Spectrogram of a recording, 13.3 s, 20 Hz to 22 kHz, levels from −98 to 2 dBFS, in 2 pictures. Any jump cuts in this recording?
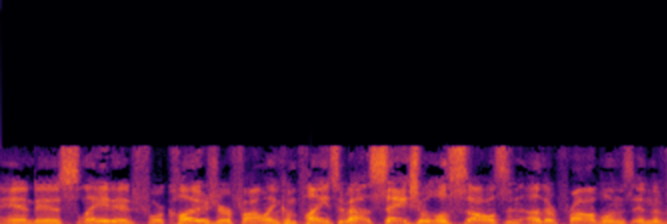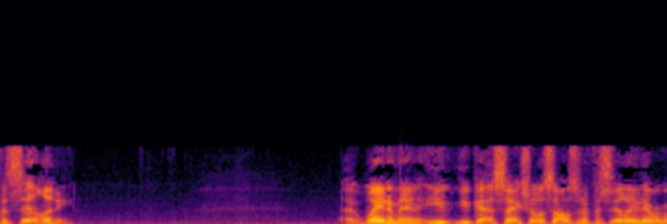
no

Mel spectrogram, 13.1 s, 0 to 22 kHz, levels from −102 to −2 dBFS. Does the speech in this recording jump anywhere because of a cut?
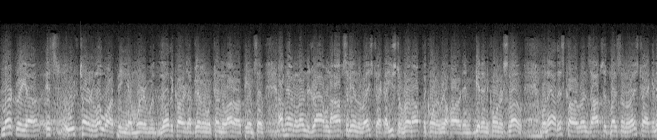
no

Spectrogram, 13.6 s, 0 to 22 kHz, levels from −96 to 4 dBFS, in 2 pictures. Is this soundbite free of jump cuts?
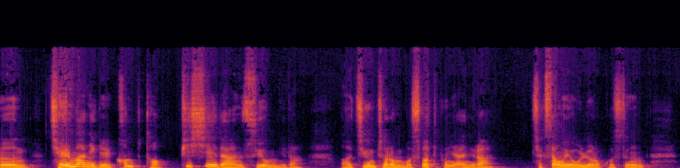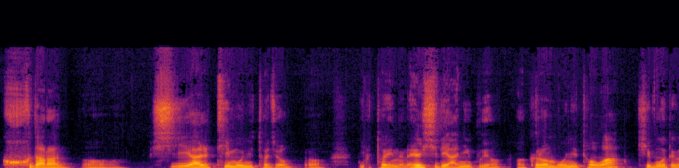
no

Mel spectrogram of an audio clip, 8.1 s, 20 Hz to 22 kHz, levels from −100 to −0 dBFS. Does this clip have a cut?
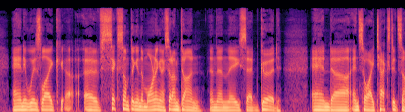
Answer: no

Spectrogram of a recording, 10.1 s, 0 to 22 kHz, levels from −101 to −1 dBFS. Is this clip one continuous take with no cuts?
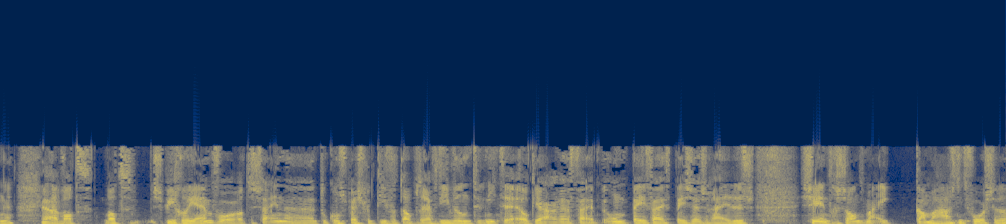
no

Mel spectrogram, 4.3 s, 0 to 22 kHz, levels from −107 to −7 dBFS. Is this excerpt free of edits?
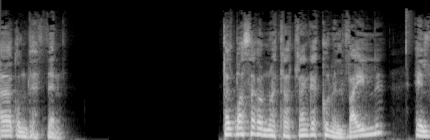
no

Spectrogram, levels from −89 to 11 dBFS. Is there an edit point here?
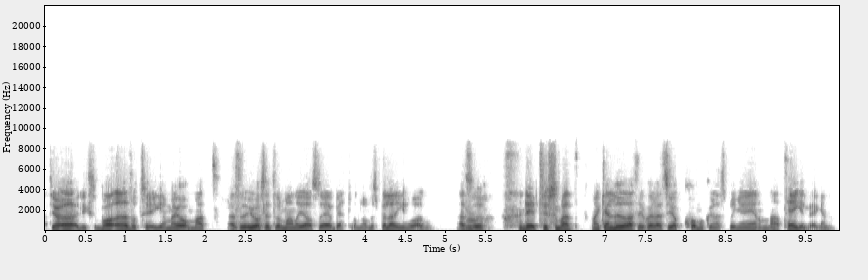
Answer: yes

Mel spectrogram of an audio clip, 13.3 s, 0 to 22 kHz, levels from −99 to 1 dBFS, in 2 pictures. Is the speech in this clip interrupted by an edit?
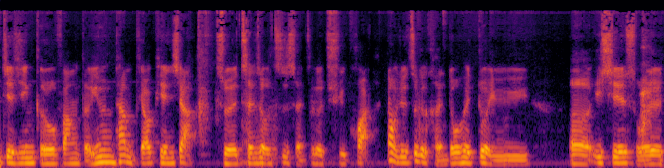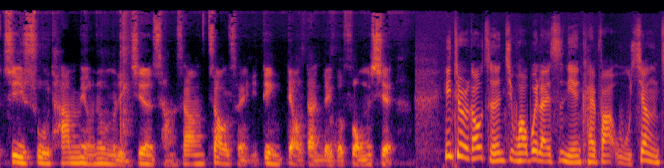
yes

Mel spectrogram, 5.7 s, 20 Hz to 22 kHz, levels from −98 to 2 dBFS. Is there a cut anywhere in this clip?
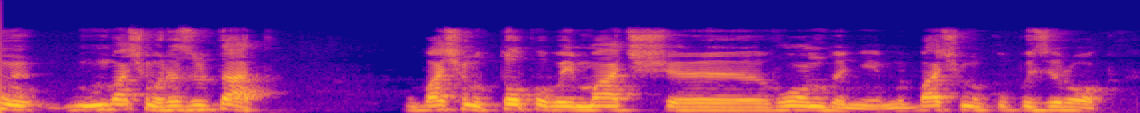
no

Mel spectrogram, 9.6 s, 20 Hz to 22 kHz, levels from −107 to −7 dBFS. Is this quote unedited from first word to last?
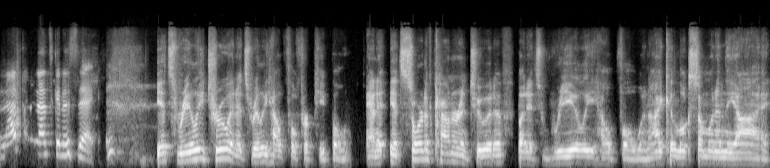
no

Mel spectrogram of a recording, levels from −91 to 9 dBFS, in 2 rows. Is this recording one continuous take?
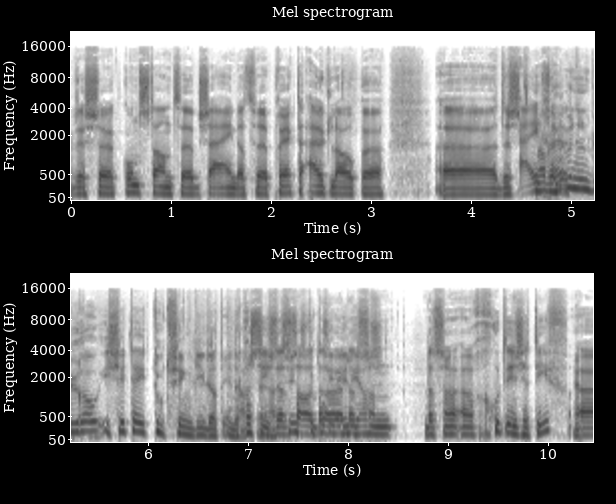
no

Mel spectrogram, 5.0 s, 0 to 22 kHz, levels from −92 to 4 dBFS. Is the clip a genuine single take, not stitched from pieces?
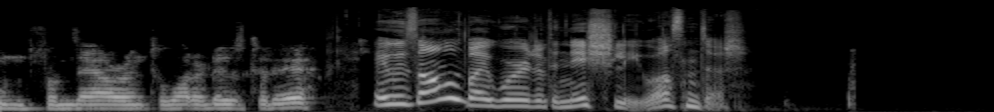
no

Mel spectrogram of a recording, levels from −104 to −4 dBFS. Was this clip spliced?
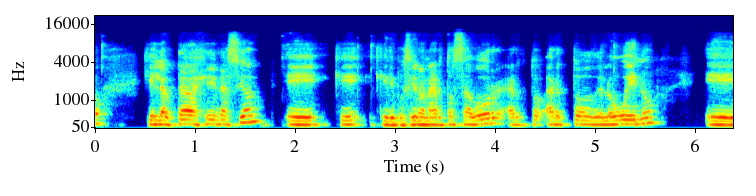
yes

